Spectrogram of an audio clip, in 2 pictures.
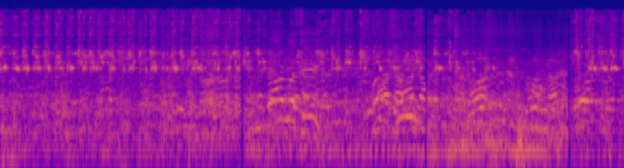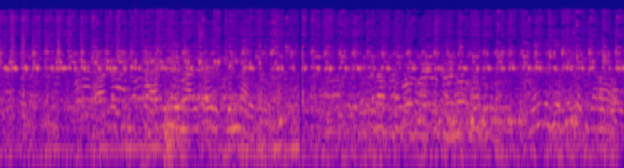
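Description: A crowd of men chatters outdoors nearby.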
